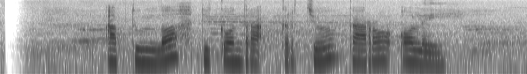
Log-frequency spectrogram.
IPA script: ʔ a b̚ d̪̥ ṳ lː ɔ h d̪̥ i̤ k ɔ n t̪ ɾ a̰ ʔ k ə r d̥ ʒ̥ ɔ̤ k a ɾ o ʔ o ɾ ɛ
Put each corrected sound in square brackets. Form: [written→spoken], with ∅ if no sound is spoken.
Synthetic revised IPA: ʔ a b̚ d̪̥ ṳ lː ɔ h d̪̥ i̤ k ɔ n t̪ ɾ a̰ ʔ k ə r d̥ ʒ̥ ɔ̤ k a ɾ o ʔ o [ɾ→l] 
